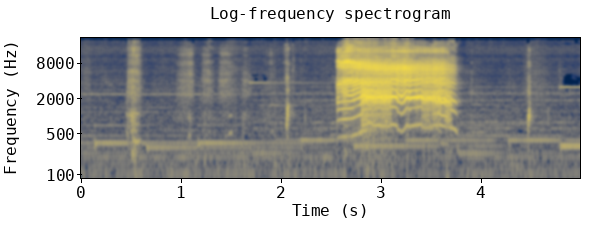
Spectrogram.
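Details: Six-week-old newborn girl with hiccups gives a short, loud, high-pitched cry lasting about a second over soft background music; infant cry.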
